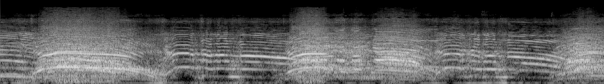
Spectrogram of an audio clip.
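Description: Crowd of men shouting together in loud, repeated group cheers, rising and falling in pitch, about every two to three seconds.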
